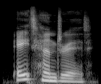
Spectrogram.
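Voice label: "eight hundred", English, female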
